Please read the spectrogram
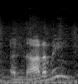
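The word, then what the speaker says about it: Anonyme: Anonymy? – There you go.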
